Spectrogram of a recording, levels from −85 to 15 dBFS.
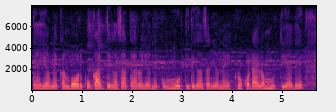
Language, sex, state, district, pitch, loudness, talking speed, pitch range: Chakma, female, Tripura, Unakoti, 190 Hz, -21 LUFS, 255 wpm, 185-200 Hz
